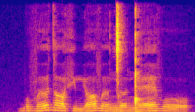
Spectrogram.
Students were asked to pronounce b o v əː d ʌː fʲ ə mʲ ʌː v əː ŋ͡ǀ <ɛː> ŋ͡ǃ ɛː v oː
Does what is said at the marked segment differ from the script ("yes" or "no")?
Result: yes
